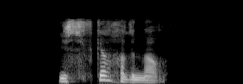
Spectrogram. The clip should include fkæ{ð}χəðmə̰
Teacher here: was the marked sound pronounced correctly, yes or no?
yes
